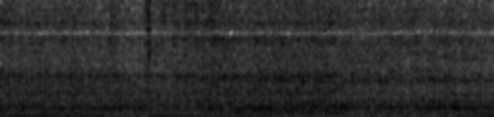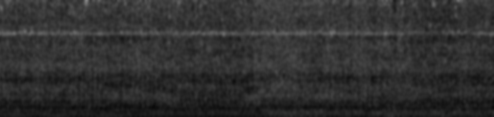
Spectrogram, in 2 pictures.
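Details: Onan generator on a cold day, with a loud, steady drone at a fast, constant speed and no dips or surging; it idles very high, cause not yet identified.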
